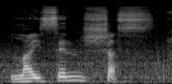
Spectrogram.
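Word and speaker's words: licentious: ध्यान रहे, प्रोनाउंसिएशन पर ध्यान दें. लाइसेंशस, तालव्य श. ओके, यहाँ से तालव्य श. लाइसेंशस, तालव्य श एंड दंत स. लाइसेंशस, this is the correct pronunciation.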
